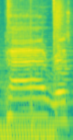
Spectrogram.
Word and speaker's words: Paris: other continents you see my capital city is known as Paris but inside of France they pronounce it par we we are the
